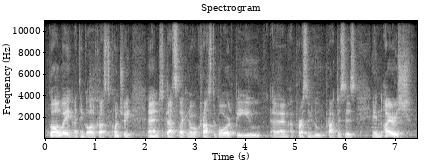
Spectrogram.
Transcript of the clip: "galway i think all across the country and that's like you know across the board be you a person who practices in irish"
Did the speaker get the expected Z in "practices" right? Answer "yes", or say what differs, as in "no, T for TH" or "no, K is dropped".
yes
